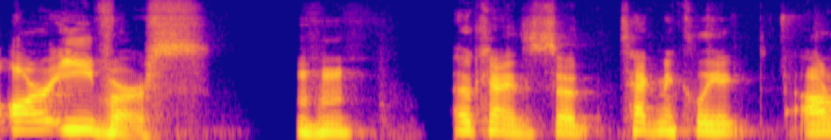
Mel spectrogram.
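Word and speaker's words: Re:Verse: it is Resident Evil re colon verse verse yeah so it's Resident Evil reverse okay so technically all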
